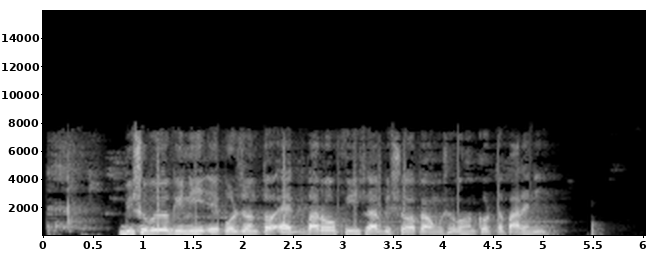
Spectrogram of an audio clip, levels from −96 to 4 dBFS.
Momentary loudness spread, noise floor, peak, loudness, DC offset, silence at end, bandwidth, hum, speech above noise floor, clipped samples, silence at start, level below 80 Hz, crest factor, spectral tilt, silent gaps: 12 LU; -57 dBFS; 0 dBFS; -13 LUFS; under 0.1%; 0.95 s; 7.8 kHz; none; 45 dB; under 0.1%; 0.05 s; -50 dBFS; 12 dB; -6.5 dB/octave; none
